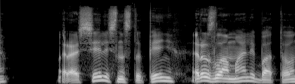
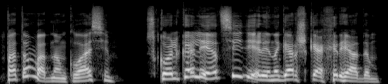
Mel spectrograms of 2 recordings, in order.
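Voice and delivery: put-on much higher cheeky boy voice; teasing boy; 9 semitones higher than usual. A narrator's reading. Upside-down boy teases the neighbours, high and cheeky. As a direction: needle them like a little brat.

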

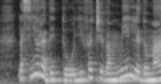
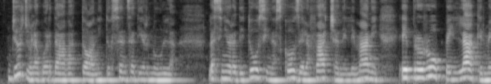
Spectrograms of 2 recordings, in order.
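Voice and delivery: plain reading voice

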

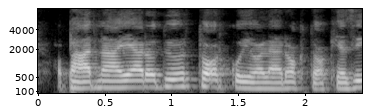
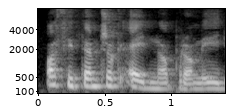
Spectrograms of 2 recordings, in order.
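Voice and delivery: ordinary delivery

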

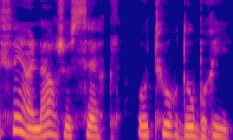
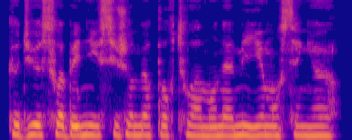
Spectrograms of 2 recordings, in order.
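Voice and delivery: plain reading voice

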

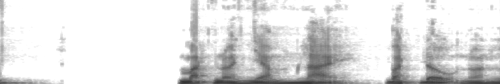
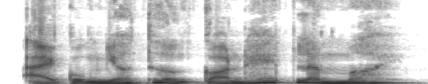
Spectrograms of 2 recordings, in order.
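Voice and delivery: higher, louder tearful cry; tearful mother; 6 semitones higher, 4 dB louder than usual. Acted. Mother weeping to her son's spirit, tearful high cry. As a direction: cry it out with longing.

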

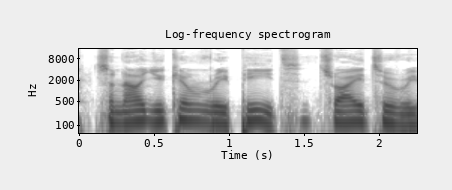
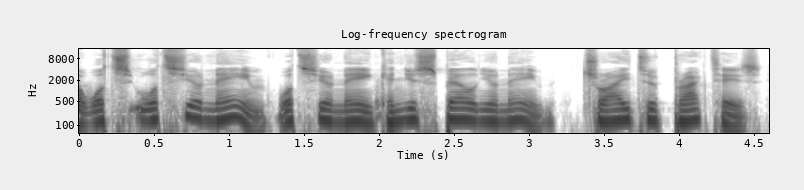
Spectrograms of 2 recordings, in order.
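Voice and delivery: ordinary delivery

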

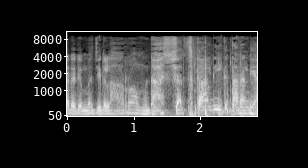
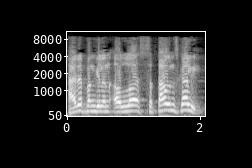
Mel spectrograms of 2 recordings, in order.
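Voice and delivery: high, ringing scripture declamation; impassioned preaching; 6 semitones higher, 3 dB louder than usual. Real, not acted. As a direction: proclaim it to the congregation, drawing out the verse. (seruan dakwah lantang bernada tinggi)

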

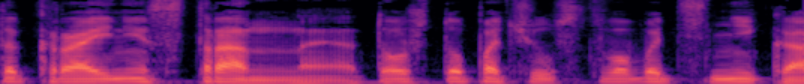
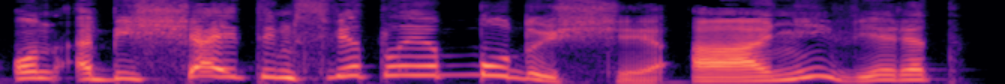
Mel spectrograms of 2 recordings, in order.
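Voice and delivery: high-pitched voice making a heated case; indignant daughter; 10 semitones higher than usual. Acted. Daughter explaining her friends' blind loyalty, indignant. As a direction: argue the point, pitched well up.

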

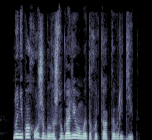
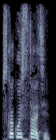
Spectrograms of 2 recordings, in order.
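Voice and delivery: indignant; 6 semitones higher than usual. A narrator's reading. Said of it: "возмутился прозрачный бог".

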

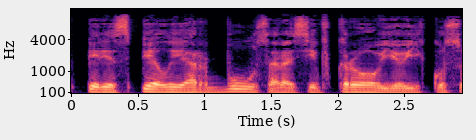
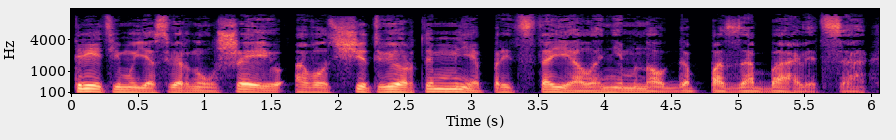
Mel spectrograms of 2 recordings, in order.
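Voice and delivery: usual speaking voice

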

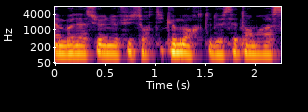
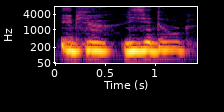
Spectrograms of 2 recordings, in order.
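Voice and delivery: higher, louder triumphant urging; proud, joyful; 5 semitones higher, 6 dB louder, slower than usual. A narrator's reading. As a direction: burst out with pride and joy. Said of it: "dans l'excès de son orgueil, de sa joie". (avec orgueil et joie)

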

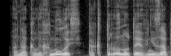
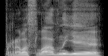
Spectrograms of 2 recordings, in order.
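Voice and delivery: long drawn-out, higher-pitched call; booming call; 6 semitones higher, 3 dB louder, much slower than usual. A narrator's reading. Village leader calling the crowd to order, booming call. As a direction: hail the crowd, stretching the word out. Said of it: "зычно крикнул Егор".

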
